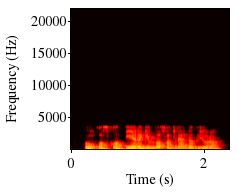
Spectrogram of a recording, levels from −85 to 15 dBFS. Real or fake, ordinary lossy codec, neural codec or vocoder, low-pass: real; Opus, 32 kbps; none; 3.6 kHz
